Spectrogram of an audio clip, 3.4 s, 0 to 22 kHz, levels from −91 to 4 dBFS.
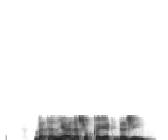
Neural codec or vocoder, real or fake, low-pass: codec, 16 kHz, 2 kbps, X-Codec, HuBERT features, trained on balanced general audio; fake; 3.6 kHz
